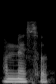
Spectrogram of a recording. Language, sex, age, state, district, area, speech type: Odia, male, 18-30, Odisha, Nayagarh, rural, spontaneous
